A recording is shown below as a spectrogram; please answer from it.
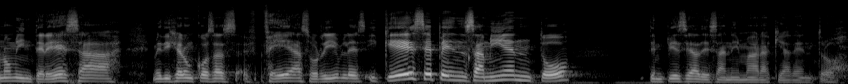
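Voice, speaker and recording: A male pastor preaching a sermon. He is emphatic and swings between loud and soft. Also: mid-range voice, clean tone.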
